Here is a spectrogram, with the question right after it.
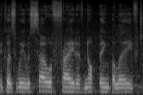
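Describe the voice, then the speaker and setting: A woman speaks with an Australian accent. Her voice is very deep and low, at a moderate pace. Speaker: advocate for care leavers. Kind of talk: interview. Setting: studio.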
